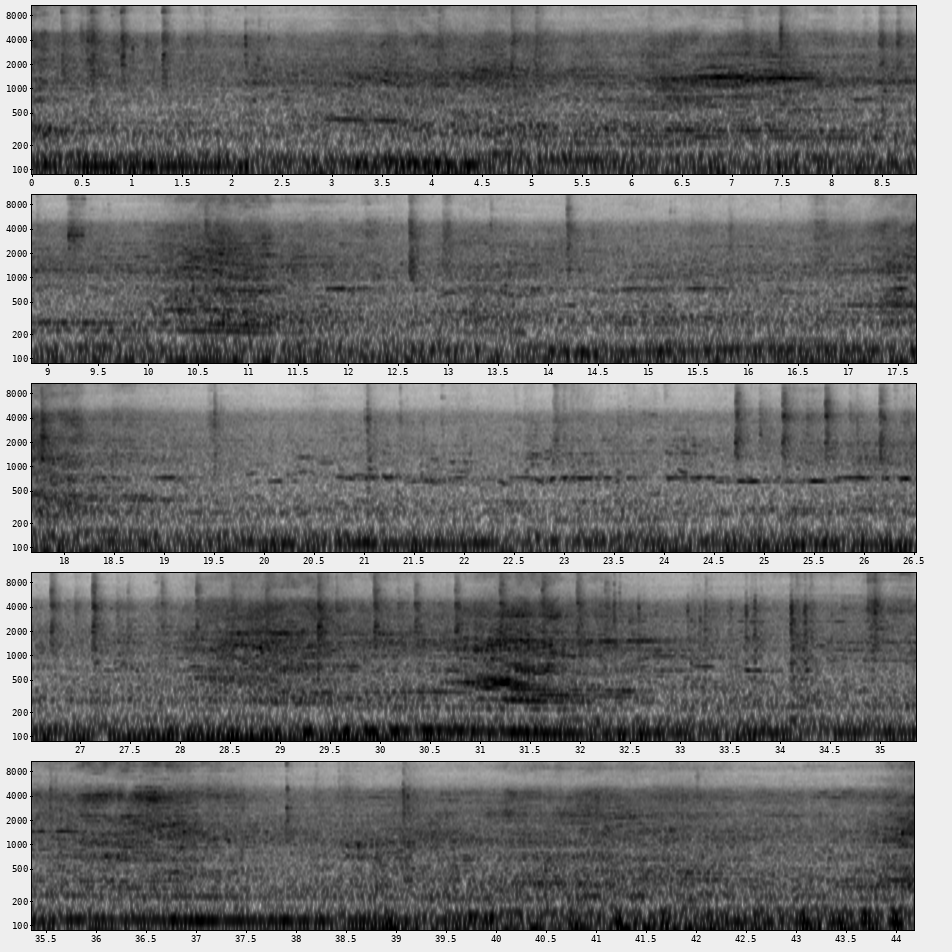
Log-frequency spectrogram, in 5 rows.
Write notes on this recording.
Site construction sound, traffic sound, Binaural recordings, Sony PCM D100+ Soundman OKM II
